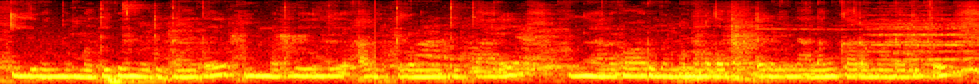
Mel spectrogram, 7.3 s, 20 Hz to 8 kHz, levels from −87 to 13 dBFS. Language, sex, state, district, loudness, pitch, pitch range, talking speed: Kannada, female, Karnataka, Bijapur, -13 LUFS, 210 Hz, 205-220 Hz, 115 wpm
